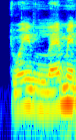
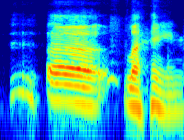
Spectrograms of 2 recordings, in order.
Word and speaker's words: Lehane: That's a shameless plug to Dwayne Lemon, I think that name was. Lehane, I believe is how it's pronounced.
